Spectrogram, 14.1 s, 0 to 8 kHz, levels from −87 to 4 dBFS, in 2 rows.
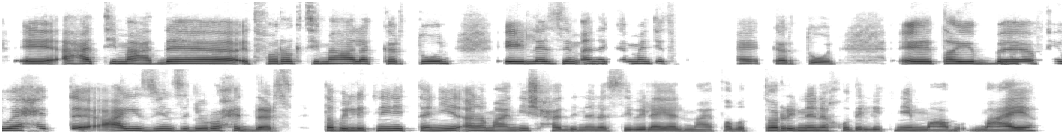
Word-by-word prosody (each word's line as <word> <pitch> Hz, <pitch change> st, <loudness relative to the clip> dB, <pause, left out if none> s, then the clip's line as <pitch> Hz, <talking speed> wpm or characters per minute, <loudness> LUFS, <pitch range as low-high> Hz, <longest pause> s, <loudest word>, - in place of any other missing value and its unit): آآ 215 Hz, -1 st, +3 dB
قعدتِ 230 Hz, +3 st, -1 dB
مع 225 Hz, -4 st, +2 dB
ده 200 Hz, +4 st, +2 dB, 0.5 s
اتفرجتِ 235 Hz, +4 st, -2 dB
معاه 235 Hz, 0 st, +1 dB
على 235 Hz, 0 st, +4 dB
الكرتون، 235 Hz, +2 st, +1 dB, 0.4 s
آآ -, -, +10 dB
لازم 245 Hz, 0 st, +1 dB
أنا 240 Hz, 0 st, 0 dB
كمان 235 Hz, +1 st, -4 dB
تتفرجي 240 Hz, +3 st, -8 dB, 0.4 s
معايا 220 Hz, 0 st, -1 dB
على -, -, -42 dB
الكرتون. 190 Hz, -5 st, -4 dB, 0.4 s
آآ 225 Hz, +2 st, +5 dB
طيب 225 Hz, -2 st, +2 dB, 0.3 s
في 240 Hz, -1 st, -2 dB
واحد 240 Hz, -1 st, 0 dB, 0.2 s
عايز 215 Hz, +1 st, +1 dB
ينزل 220 Hz, -1 st, -2 dB
يرُوح 220 Hz, +1 st, 0 dB
الدرس، 180 Hz, -2 st, -2 dB, 0.2 s
طب 205 Hz, 0 st, +2 dB
ال2 210 Hz, +2 st, +1 dB
التانيين 220 Hz, -1 st, -1 dB
أنا 215 Hz, 0 st, -1 dB
ما 195 Hz, -2 st, -3 dB
عنديش 200 Hz, +2 st, -4 dB
حد 195 Hz, -3 st, -5 dB
إن 185 Hz, -, -5 dB
أنا 185 Hz, 0 st, -3 dB
أسيب 185 Hz, +2 st, -4 dB
العيال 175 Hz, -2 st, 0 dB
معاه، 160 Hz, 0 st, -7 dB
فباضطر 175 Hz, +5 st, +1 dB
إن 205 Hz, -1 st, +2 dB
أنا 200 Hz, 0 st, +1 dB
أخد 195 Hz, 0 st, -6 dB
الاتنين 185 Hz, +1 st, -4 dB
مع 175 Hz, -1 st, -3 dB
ب -, -, -9 dB
معايا. 185 Hz, +3 st, 0 dB
215 Hz, 185 wpm, -22 LUFS, 190-230 Hz, 0.5 s, آآ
